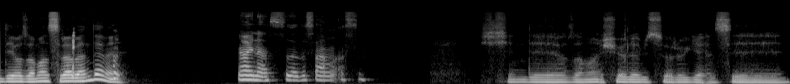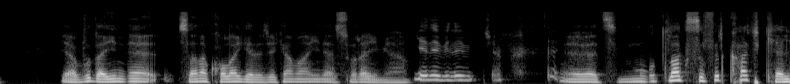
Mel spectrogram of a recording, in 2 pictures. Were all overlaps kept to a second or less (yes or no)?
yes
